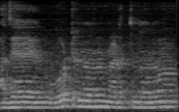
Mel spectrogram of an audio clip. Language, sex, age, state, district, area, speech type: Tamil, male, 18-30, Tamil Nadu, Viluppuram, rural, spontaneous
